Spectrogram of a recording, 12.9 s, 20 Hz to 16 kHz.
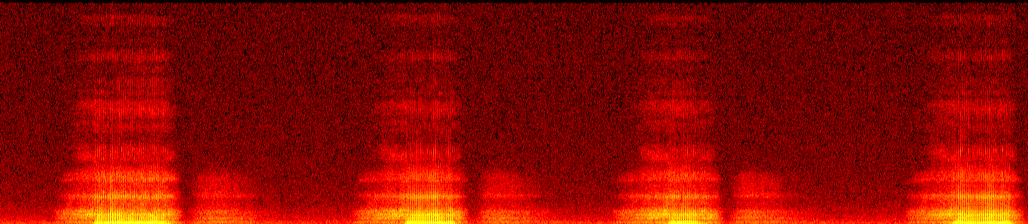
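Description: Loud rattling snores on each in-breath, about 16 breaths a minute, with a softer out-breath between; typical snoring.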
